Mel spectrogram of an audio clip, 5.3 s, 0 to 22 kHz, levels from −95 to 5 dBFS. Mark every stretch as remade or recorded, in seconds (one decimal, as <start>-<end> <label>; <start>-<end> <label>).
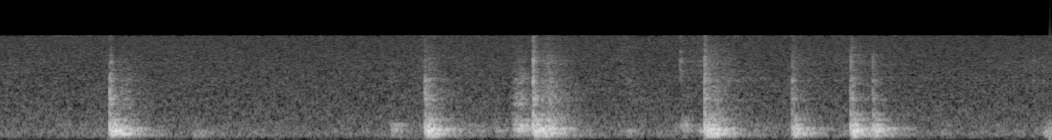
0.0-5.3 recorded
